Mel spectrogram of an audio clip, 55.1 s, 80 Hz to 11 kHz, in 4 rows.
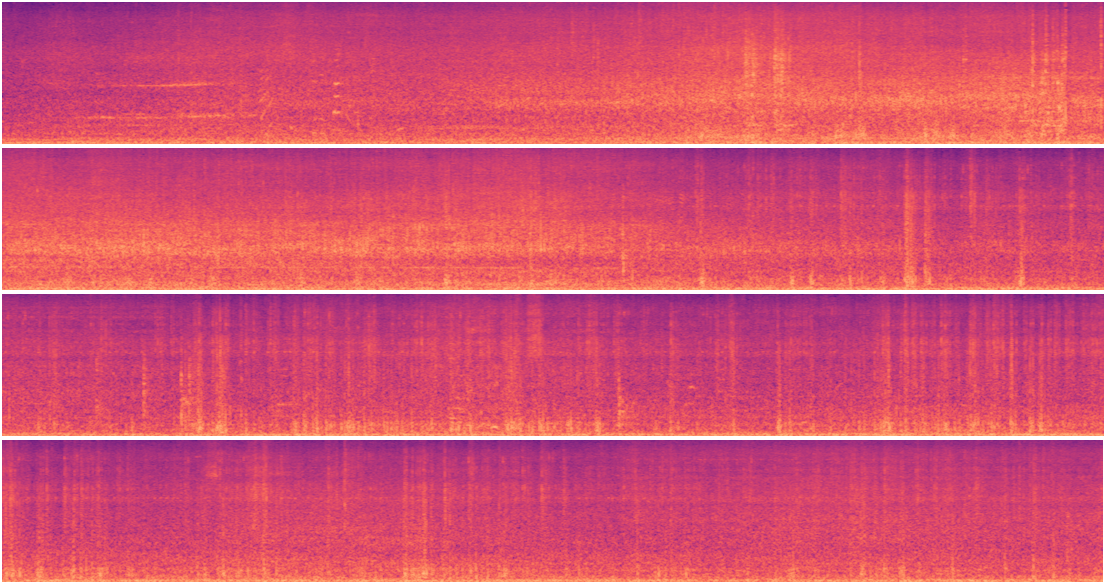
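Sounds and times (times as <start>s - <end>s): road and traffic noise: 0.0s - 55.0s
wind rumbling on microphone: 0.0s - 55.0s
sharp clicks and knocks: 8.7s - 10.9s, 22.4s - 33.1s.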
